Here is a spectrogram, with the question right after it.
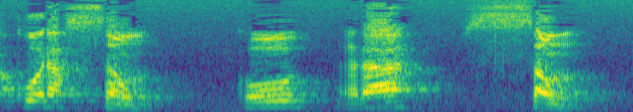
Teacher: A última sílaba é mais forte do que as outras. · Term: sílaba tônica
